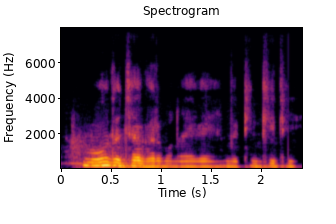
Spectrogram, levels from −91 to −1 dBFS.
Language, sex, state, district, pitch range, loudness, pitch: Hindi, male, Jharkhand, Jamtara, 140-165 Hz, -20 LUFS, 145 Hz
